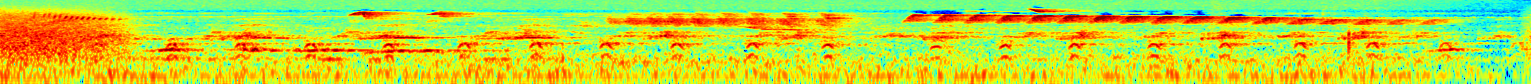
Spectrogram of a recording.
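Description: Faint birds calling: a run of short repeated notes, about two a second, with higher chirps over them and a fast, even trill in the second half.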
